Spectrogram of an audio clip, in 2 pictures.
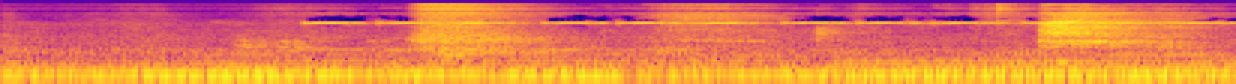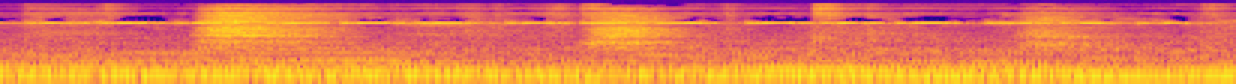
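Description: A steady, thin, high-pitched tone like a buzzer starts about a second in and holds until the end, over a low steady hum. Short puffs of breath from a person exercising come every second or two, about five in all.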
